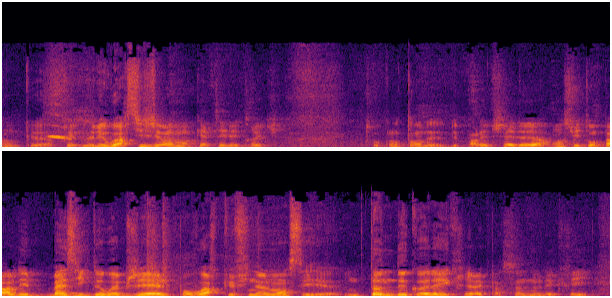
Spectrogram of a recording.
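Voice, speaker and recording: An animated man at a fairly high pitch, very fast, with lively intonation and big swings in loudness, over noticeable background noise. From France. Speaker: software developer speaker. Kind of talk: conference talk. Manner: animated, casual.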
